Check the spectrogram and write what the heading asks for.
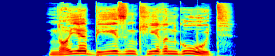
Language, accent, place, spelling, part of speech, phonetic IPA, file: German, Germany, Berlin, neue Besen kehren gut, phrase, [ˈnɔɪ̯ə ˈbeːzn̩ ˈkeːʁən ɡuːt], De-neue Besen kehren gut.ogg
- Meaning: a new broom sweeps clean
